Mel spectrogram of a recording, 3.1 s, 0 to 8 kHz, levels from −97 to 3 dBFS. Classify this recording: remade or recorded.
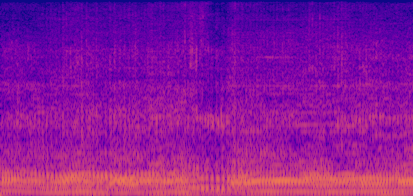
remade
